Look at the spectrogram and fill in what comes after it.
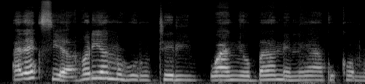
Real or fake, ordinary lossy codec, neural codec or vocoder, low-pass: fake; none; codec, 44.1 kHz, 2.6 kbps, DAC; none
